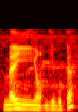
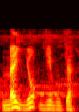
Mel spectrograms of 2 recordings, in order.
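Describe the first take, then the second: First: The merged n sound carries a held nasal hum. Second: The merged n sound has no nasal hum. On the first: "idgham ma'al gunnah" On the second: "idgham tapi tanpa dengung"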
